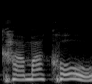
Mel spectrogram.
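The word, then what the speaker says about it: Kā Mākou: different parts of it, we can look at Ka Makou with a kahako over the a, both a, to mean our. So if we say Ka Makou Kōnane and pronounce it a little bit different, it actually means our Kōnane that we get to partake in together.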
